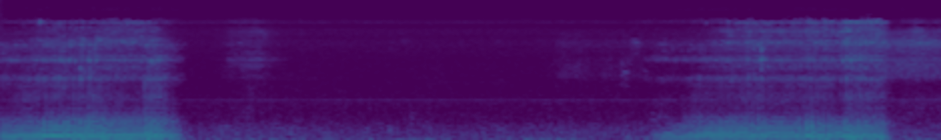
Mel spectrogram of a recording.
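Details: Two long, loud, rattling inhalations with a quiet pause between: heavy snoring in a sleeping bulldog.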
